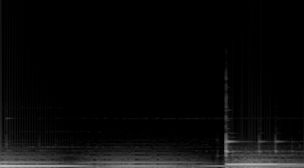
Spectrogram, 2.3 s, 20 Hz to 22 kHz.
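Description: A sampled melodic pattern of pitched notes played through a Bastl Neo Trinity control-voltage module's meta input. The input's low, filtered sample rate gives it a dark, sample-rate-reduced sound with aliasing. One note decays away, and a new note comes in about 1.7 s in.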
